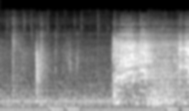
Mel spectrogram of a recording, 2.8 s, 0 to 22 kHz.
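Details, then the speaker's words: 2008 Taotao scooter barely used, start attempt with choke cleaner sprayed in: starter cranks in short pulls, engine catches with a sharp rush for about a second and fades; ignition present but fires only on the spray, fuel supply suspected. "that was awesome! So we have ignition! Try that again. So that's probably just from the starting fluid or the, yeah that's just from the choke cleaner."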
